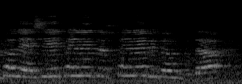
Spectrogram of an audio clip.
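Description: Speech from a documentary playing over the lecture hall's loudspeakers: a woman talking in a language other than English, subtitled on screen.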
